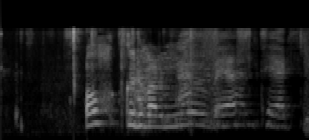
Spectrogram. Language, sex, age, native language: Icelandic, female, 8, Icelandic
